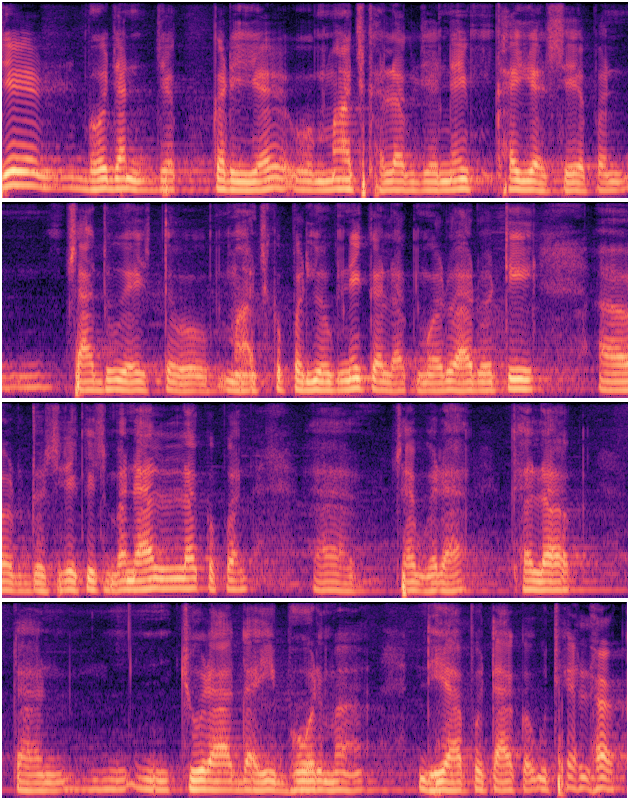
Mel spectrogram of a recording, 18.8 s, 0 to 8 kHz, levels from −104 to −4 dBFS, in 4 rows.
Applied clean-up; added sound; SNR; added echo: none; none; none; none.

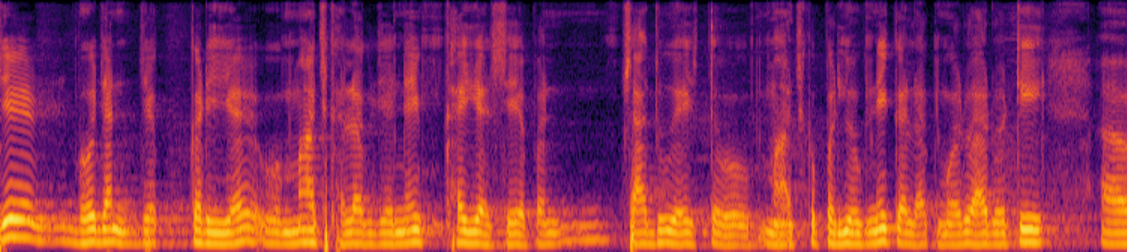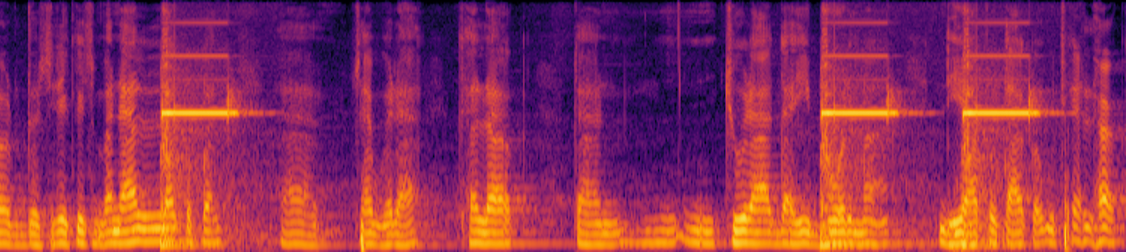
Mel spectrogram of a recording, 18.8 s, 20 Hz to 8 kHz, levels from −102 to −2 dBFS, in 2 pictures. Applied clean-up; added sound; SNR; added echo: none; Microwave oven; -2 dB; none.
